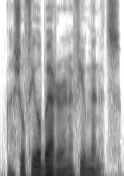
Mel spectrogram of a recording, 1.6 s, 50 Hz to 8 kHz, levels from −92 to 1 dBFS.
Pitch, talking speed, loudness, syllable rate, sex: 90 Hz, 310 wpm, -18 LUFS, 8.2 syllables/s, male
